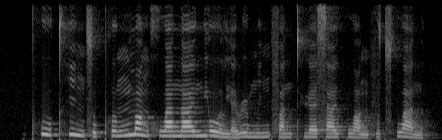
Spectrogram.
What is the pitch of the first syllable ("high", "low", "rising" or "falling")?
falling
